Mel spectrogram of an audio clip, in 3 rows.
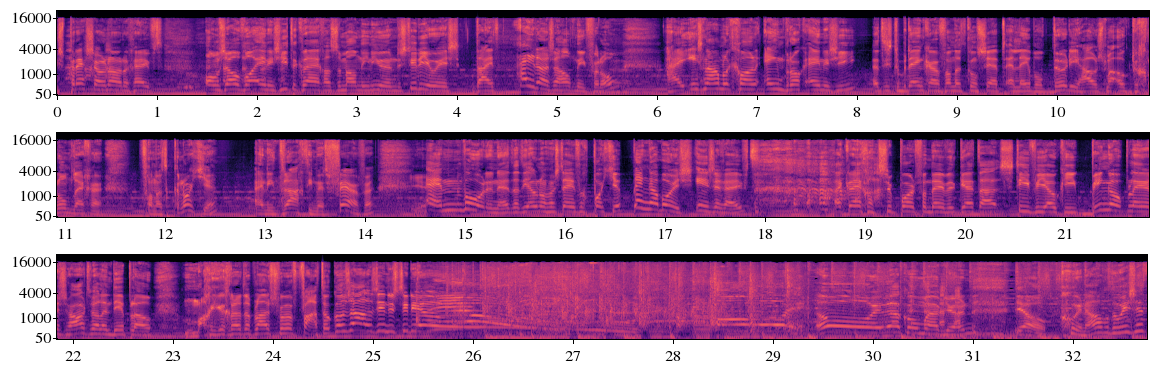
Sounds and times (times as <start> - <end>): Electronic music: 0.0 - 6.6, 25.4 - 32.7
Speech: 0.0 - 17.9, 18.7 - 26.0, 28.4 - 32.7.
